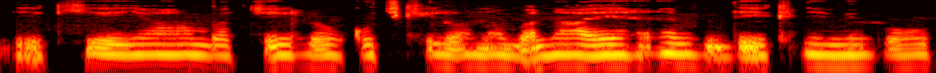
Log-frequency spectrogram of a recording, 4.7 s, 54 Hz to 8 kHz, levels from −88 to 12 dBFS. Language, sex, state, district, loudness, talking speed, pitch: Hindi, female, Bihar, Samastipur, -25 LUFS, 155 wpm, 185 Hz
